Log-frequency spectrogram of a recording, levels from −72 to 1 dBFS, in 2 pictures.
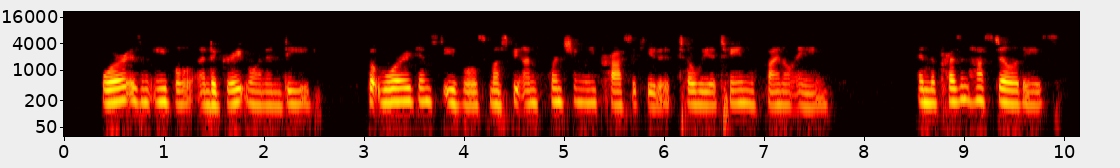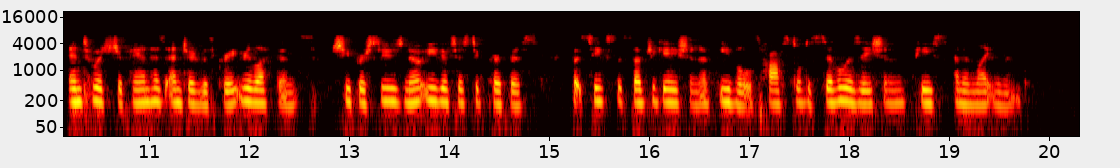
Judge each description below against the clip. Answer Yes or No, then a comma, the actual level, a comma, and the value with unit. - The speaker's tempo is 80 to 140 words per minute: No, average, 160 wpm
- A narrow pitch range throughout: Yes, narrow, 2.3 semitones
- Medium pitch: Yes, medium, 175 Hz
